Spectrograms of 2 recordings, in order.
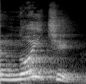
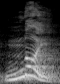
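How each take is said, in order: First: "noite" loud and slow, leaning on the i; wrong stress. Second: "Noi" loud, one falling syllable with the o stressed; correct diphthong. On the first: Teacher rejecting the false option, wrong stress. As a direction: push "noite" into no-I-te. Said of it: "Não é noite". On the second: Teacher correcting the false option, correct diphthong. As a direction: land hard on the o of "Noi". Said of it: "Não é noite? Noi". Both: Shown as a demonstration.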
